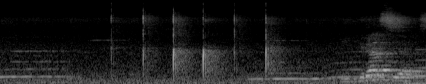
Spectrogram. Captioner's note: applause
